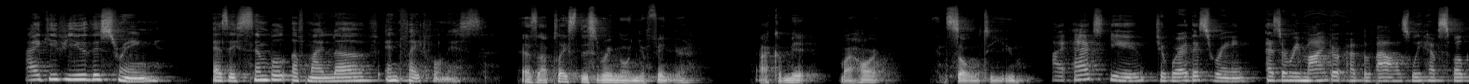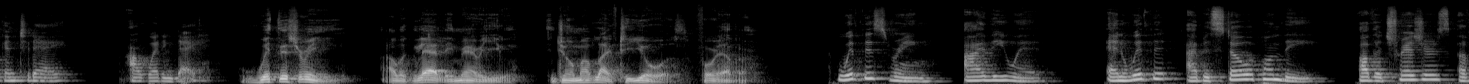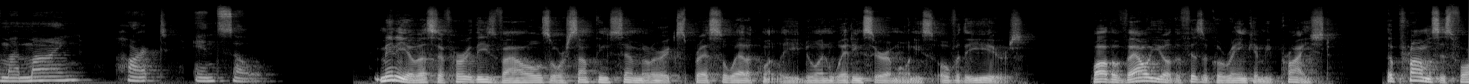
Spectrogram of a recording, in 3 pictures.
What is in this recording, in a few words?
Opening Narration; One Accord; With This Ring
